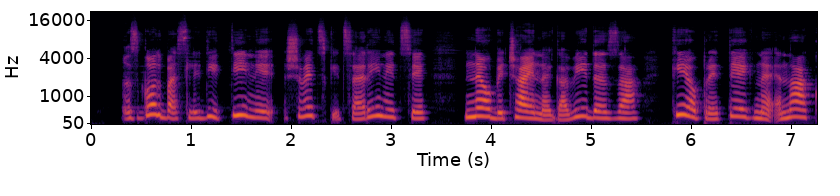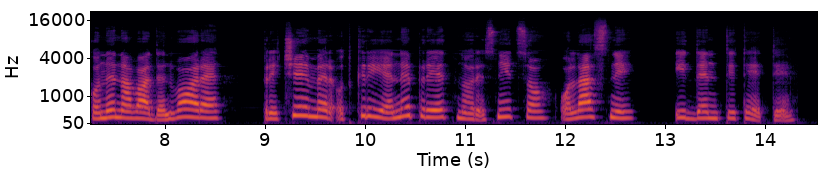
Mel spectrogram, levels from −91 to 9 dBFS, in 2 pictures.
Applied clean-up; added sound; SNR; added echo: neural mask model DeepFilterNet 3.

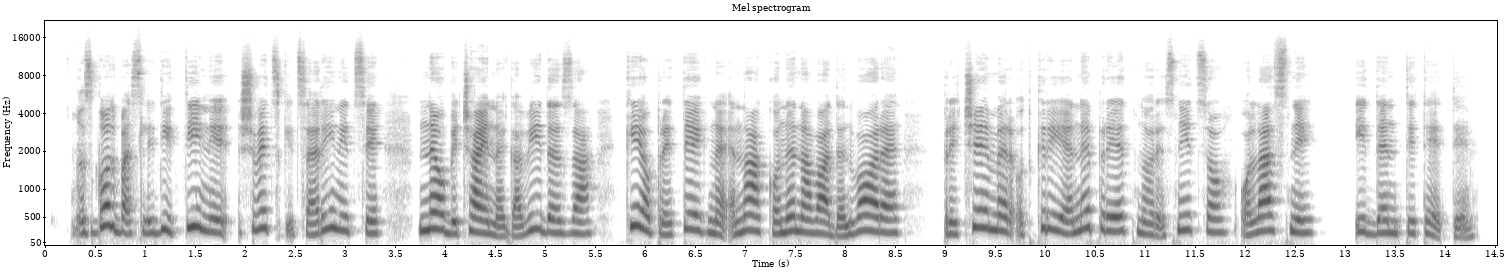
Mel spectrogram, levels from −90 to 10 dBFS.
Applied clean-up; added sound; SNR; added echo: neural mask model Resemble Enhance denoiser.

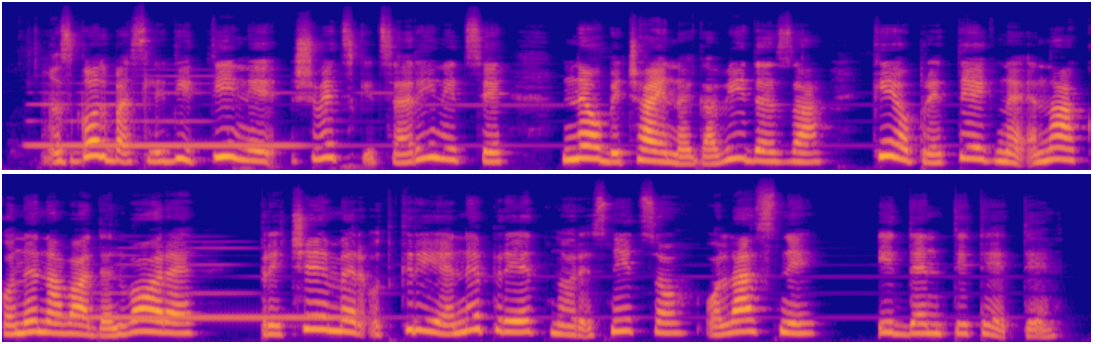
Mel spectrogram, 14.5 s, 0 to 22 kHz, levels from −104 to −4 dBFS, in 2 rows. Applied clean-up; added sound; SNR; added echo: classical method log-MMSE.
